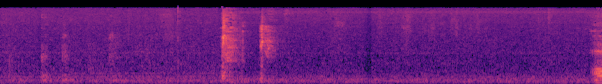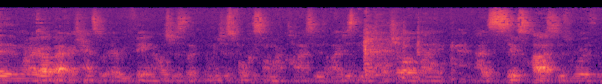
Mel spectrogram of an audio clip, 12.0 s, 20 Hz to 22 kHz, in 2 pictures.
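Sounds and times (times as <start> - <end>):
low room hum: 0.0 - 12.0
person coughing: 2.2 - 2.8, 9.6 - 10.7.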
